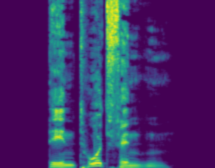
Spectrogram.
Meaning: to die, usually in an accident or by homicide
- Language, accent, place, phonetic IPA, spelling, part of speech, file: German, Germany, Berlin, [deːn ˈtoːt ˌfɪndn̩], den Tod finden, phrase, De-den Tod finden.ogg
